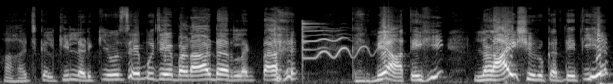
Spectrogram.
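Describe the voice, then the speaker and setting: A woman's voice: mid-range voice, expressive, unhurried, over music, natural voice. A woman voicing a melodramatic, stubborn middle-aged Indian mother in a cartoon moral story, with a dramatic, whiny delivery. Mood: fretful. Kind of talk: animated moral story acting.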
